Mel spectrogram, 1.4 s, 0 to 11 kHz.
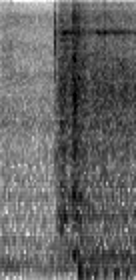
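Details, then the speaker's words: Honda Tiger Revo (Tirev) 2012, fully stock and long unused. Engine already warmed, so no choke. A brief starter whirr, then it catches almost at once and settles into an even idle; normal warm start. "ini enggak usah saya chock karena tadi sudah saya panasi jadi mesin sudah anget tinggal kita starter ya oke langsung kita starter"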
